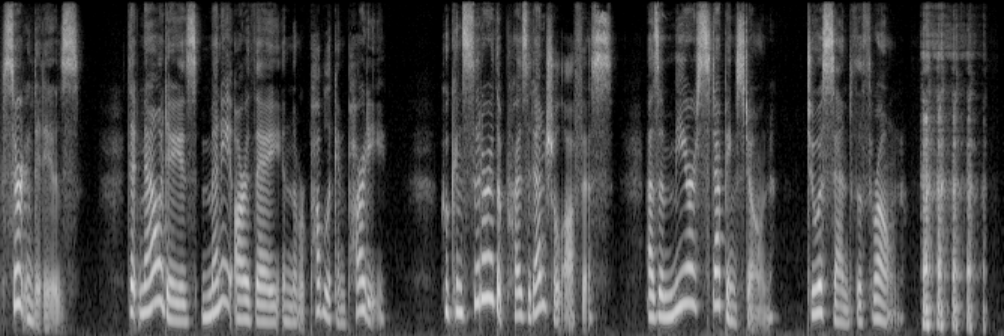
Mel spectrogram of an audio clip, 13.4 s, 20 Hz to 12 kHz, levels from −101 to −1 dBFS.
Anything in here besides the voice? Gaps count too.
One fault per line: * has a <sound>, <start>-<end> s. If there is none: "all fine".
* has a laugh, 12.3-13.2 s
